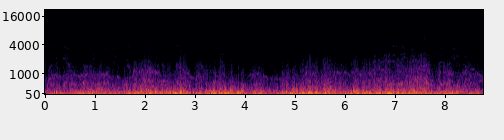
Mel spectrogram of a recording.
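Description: Wind buffeting the microphone: a loud, uneven low rumble throughout.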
